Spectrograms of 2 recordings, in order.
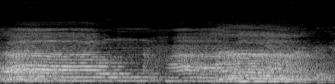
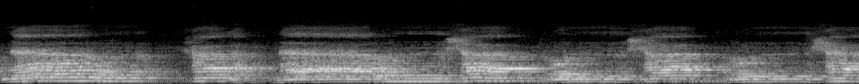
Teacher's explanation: Jadi tersambung, jangan ada jeda. Kalau ada jeda pasti ada qalqalah.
